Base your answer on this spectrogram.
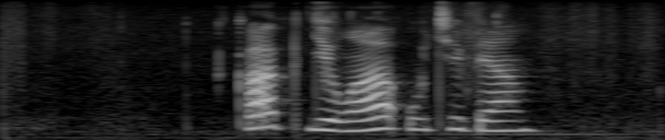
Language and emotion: Russian, neutral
